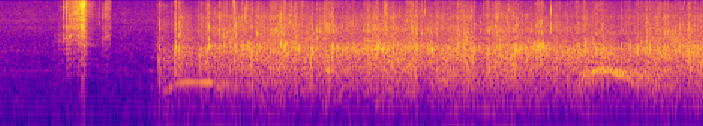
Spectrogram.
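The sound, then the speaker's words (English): Hand claps break out after a couple of brief clicks and a short pause: steady, dense applause from a group that holds an even level to the end. “He'll be back next week. Hand claps to him,”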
